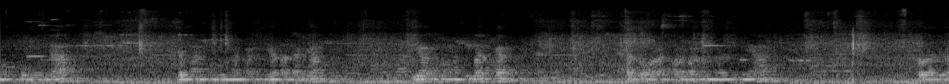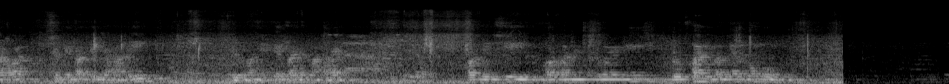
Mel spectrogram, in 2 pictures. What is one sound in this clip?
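A middle-aged man speaks calmly into a microphone through a face mask.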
